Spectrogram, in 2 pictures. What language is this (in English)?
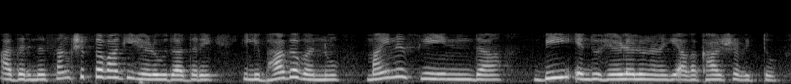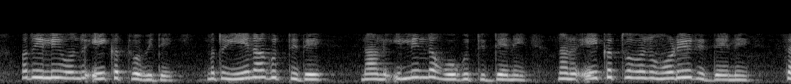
Kannada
